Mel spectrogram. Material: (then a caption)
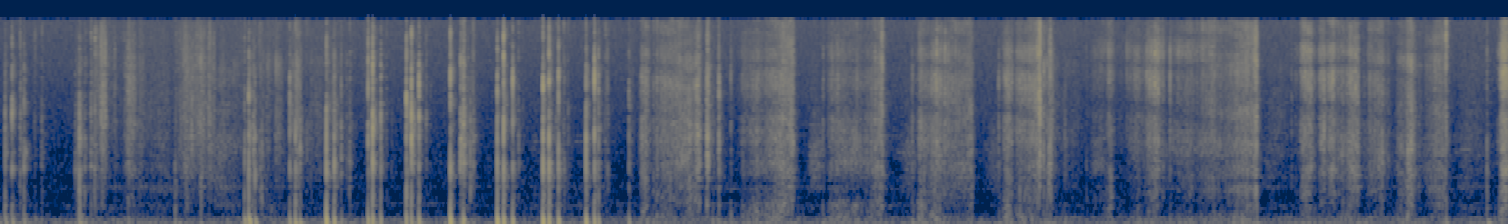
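Foam. Long nails tap and scratch a short, hollow black foam cylinder held in the hand. A run of sharp, dull taps stands out in the first six seconds, then gives way to a steady, quieter scratching and rustling that continues to the end.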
